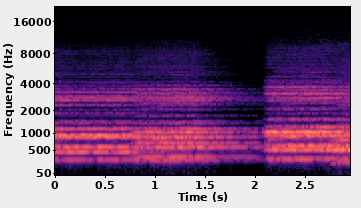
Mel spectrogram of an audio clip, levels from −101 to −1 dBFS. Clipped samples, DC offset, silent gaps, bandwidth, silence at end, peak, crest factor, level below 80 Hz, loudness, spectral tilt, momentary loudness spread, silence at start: under 0.1%; under 0.1%; none; 10 kHz; 0 s; -18 dBFS; 14 dB; under -90 dBFS; -32 LUFS; -1.5 dB/octave; 12 LU; 0 s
